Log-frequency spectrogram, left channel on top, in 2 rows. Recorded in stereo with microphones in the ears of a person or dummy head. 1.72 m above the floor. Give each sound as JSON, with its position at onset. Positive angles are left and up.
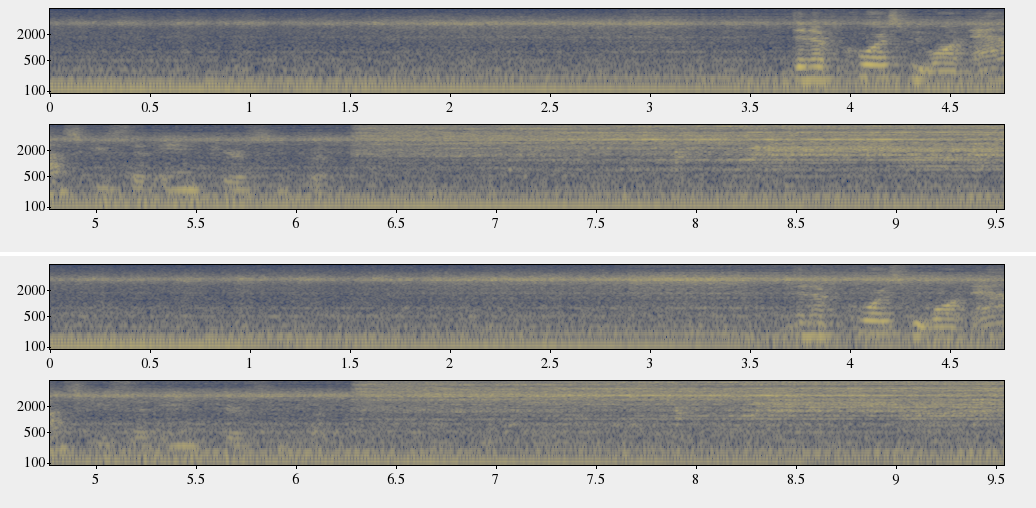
{"t": 3.7, "sound": "a woman speaking", "side_deg": 55, "distance_m": 0.8}
{"t": 6.3, "sound": "an alarm clock", "side_deg": 40, "distance_m": 1.6}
